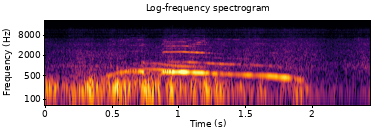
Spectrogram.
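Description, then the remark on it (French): A boat engine drones steadily, mixed with wind and water noise, while a brief high gliding tone sweeps downward through the middle of the rumble. “nous attendons la tempête. Et nous sommes au moteur.”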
